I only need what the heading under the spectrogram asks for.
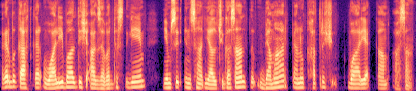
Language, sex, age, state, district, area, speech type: Kashmiri, male, 18-30, Jammu and Kashmir, Kulgam, rural, spontaneous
